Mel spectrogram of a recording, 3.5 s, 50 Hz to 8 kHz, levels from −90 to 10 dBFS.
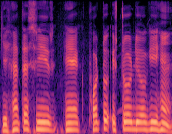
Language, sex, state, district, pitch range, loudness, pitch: Hindi, male, Rajasthan, Bikaner, 150-160 Hz, -12 LUFS, 155 Hz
